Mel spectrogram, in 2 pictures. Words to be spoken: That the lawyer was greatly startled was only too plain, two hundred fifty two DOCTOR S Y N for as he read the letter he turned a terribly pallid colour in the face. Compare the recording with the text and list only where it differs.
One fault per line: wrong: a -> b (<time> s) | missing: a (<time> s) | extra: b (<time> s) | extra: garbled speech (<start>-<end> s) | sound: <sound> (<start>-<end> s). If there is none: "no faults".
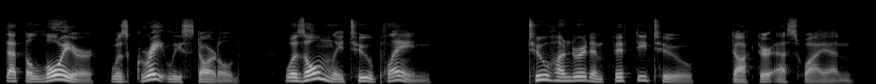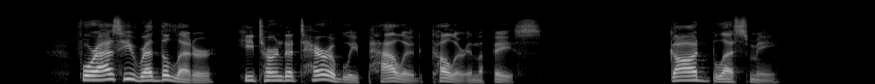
extra: God bless me (15.4 s)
